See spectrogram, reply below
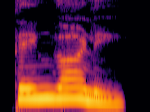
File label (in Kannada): "ತೆಂಕಳ", Kannada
